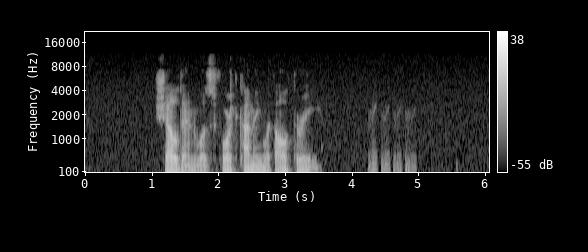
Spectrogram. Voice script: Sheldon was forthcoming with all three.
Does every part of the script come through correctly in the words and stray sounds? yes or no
no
